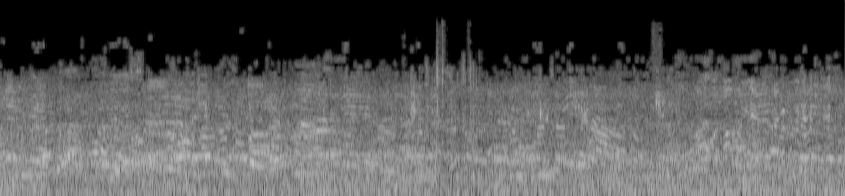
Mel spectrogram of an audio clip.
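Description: Crowd of spectators chattering: many overlapping voices at once, with no single speaker standing out.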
